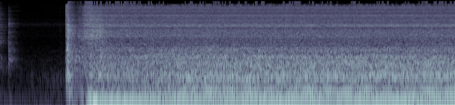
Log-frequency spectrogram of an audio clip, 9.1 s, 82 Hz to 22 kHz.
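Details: 1972 Mercury Comet small-block Ford V8 after new plugs and wires, restarted after spark plug wires rerouted to correct firing order: quick start into even steady low rumble, no shake or misses; smooth idle.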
